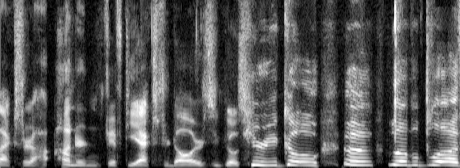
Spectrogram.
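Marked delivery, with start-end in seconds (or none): 2.4-4.6 very high, loud, whiny blah-blah parody; mock excuses. Mocking the boss's excuses while handing over cash, whiny. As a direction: make the boss sound pathetic.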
